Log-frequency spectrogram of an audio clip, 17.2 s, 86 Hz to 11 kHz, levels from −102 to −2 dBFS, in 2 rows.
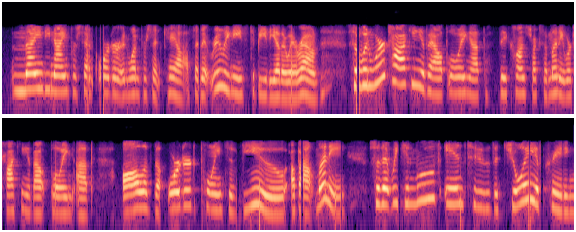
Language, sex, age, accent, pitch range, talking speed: English, female, 40-59, American, 195-250 Hz, 170 wpm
